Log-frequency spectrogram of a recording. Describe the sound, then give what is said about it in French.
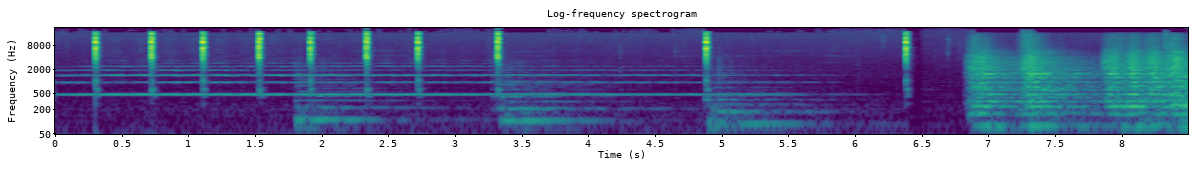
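Clocks tick in a clockmaker's workshop at the back of a shop, in a steady, crisp rhythm over a sustained ringing tone, with low mechanical rumbles joining in, before a louder, busier burst of clattering fills the last seconds. No one speaks. “Et il fabriquait dans l'arrière-boutique de son magasin des horloges, des réveils, des carillons, des chronomètres et toutes sortes d'appareils étranges pour mesurer le temps.”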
